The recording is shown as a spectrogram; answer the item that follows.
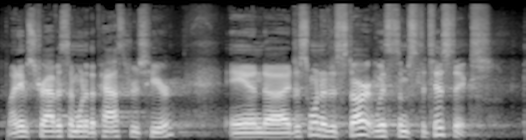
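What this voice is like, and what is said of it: Weak, sick-sounding voice. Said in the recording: “I've been sick all week. My voice is just not fully there”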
